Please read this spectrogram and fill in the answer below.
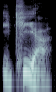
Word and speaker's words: IKEA: I really enjoyed checking out the IKEA, and actually, they pronounce it IKEA in Japan.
